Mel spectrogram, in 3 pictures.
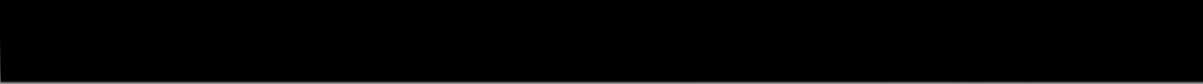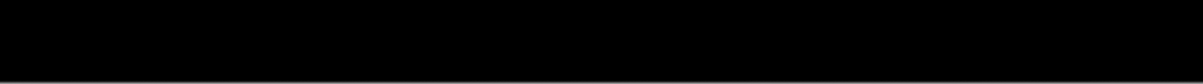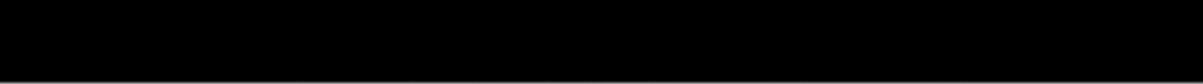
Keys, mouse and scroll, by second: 0.5-1.4 scroll down 1, 1.4 click, 3.2-4.5 scroll up 1, 4.5 scroll down 1, 4.7-5.3 scroll up 1, 5.5 ctrl+z, 9.4 click, 10.0 scroll down 1, 10.3-12.1 scroll up 1, 14.3 click, 23.3 space, 23.6 click, 27.8 right click, 30.6 F12, 31.9 click.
